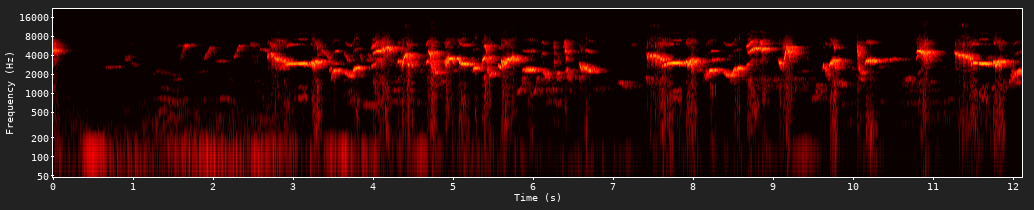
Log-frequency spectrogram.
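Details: An Oriental magpie-robin, the Kacer Jawa, starts with soft scattered notes and then bursts into a long, rapid run of loud chirps, trills and whistles. The run pauses briefly midway, then resumes.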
